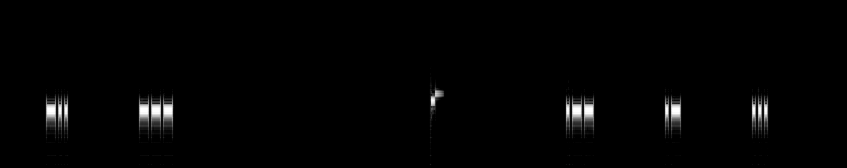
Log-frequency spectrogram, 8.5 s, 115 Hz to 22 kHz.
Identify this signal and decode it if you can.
Morse code, heard as a keyed tone, about 40 wpm, spaced as for 11 wpm, 690 Hz. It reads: DO WAS
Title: 8x Character Spacing - Top 500 Words - 40wpm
